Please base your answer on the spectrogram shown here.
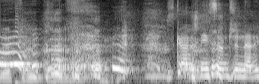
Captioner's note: laughing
